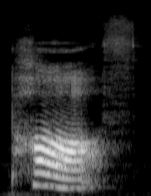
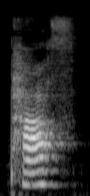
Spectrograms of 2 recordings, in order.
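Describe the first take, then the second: First: The vowel is long, as in father. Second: The vowel is short, as in trap. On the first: The speaker is from the south of England. "in the south, you will hear that very long ah sound" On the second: The speaker is from the north of England. "in the north, you will hear that very short ah"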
